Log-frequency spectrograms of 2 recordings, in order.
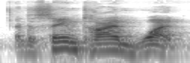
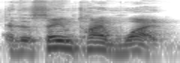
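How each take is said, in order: Both takes have the same delivery.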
